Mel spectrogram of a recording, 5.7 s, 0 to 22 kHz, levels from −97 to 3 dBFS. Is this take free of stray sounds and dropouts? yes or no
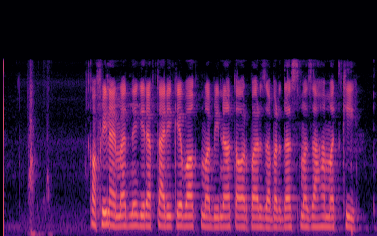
no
